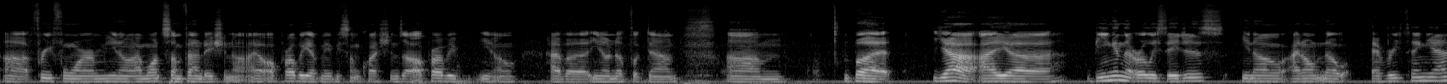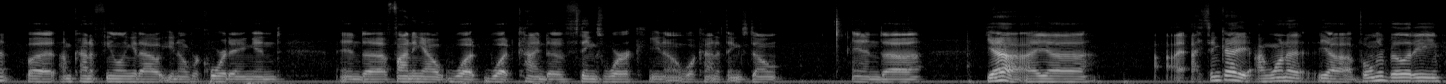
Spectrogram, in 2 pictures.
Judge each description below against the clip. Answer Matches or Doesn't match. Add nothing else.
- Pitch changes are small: Matches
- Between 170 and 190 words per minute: Matches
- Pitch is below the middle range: Matches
